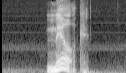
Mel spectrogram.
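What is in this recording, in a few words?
"milk", English, male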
